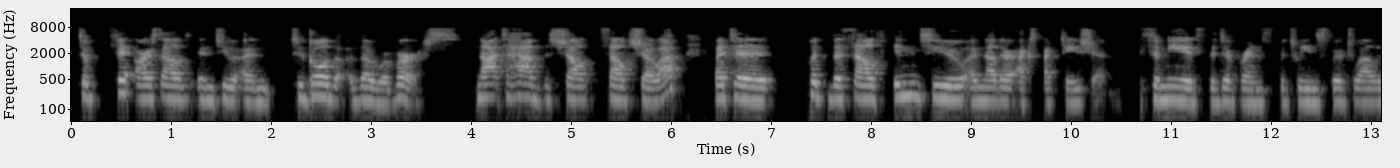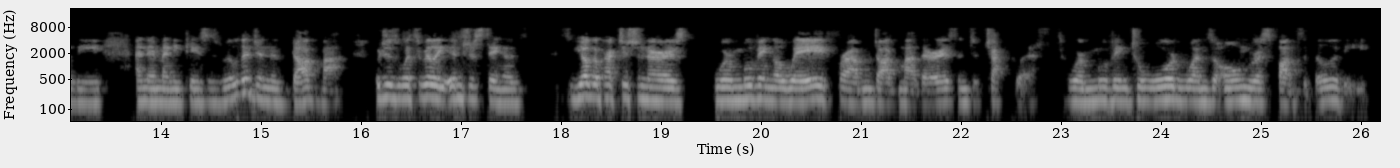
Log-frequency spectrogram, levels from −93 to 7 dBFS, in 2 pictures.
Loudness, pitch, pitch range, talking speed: -35 LUFS, 160 Hz, 150-175 Hz, 140 wpm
